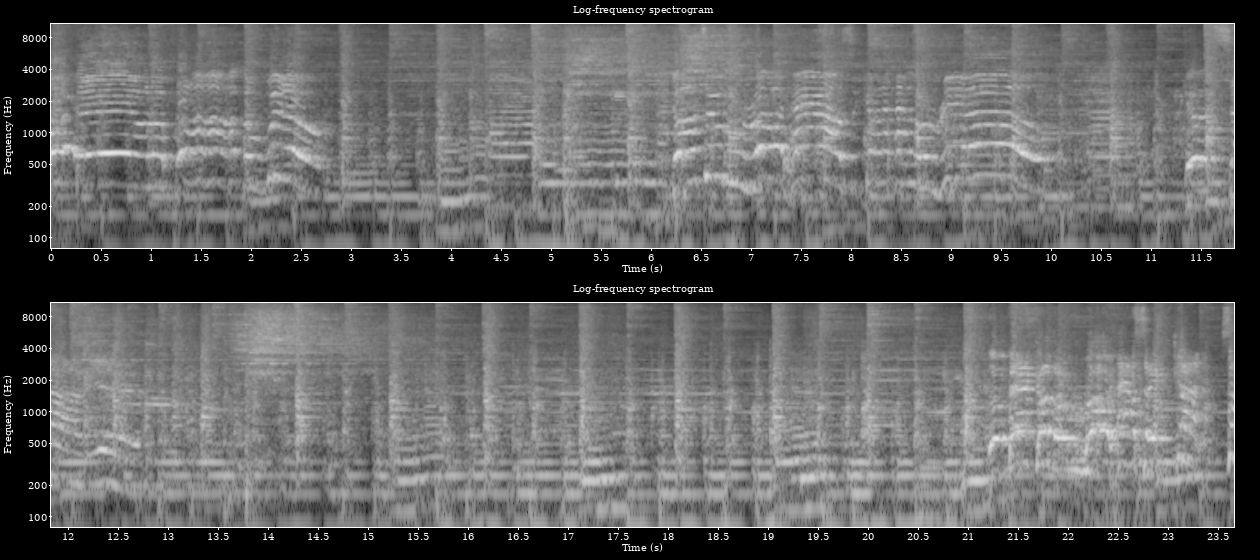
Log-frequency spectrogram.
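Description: A live band playing: a male vocalist singing into a handheld microphone, with long wavering held notes, over electric guitar and a drum kit.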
